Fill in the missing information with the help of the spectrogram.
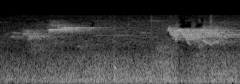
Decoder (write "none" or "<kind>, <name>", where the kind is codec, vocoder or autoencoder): none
